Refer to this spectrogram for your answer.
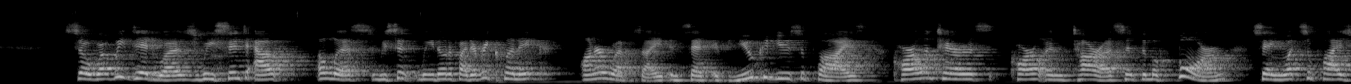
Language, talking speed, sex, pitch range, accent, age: English, 175 wpm, female, 210-275 Hz, American, 50-69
